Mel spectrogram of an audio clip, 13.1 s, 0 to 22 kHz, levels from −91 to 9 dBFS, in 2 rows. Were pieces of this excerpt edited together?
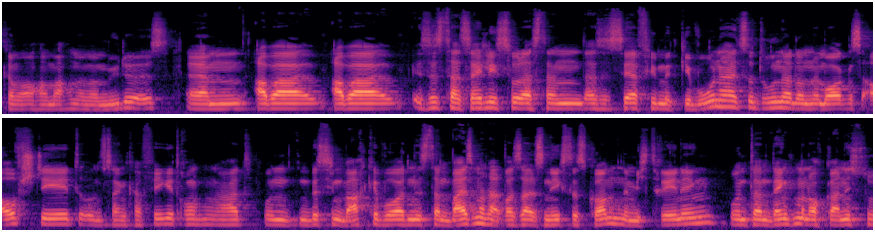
yes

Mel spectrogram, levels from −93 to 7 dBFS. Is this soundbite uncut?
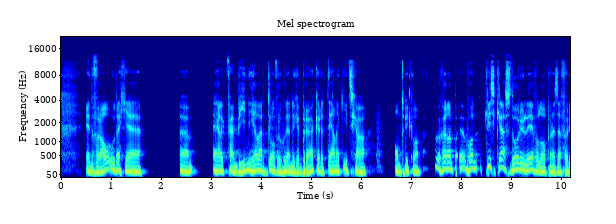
no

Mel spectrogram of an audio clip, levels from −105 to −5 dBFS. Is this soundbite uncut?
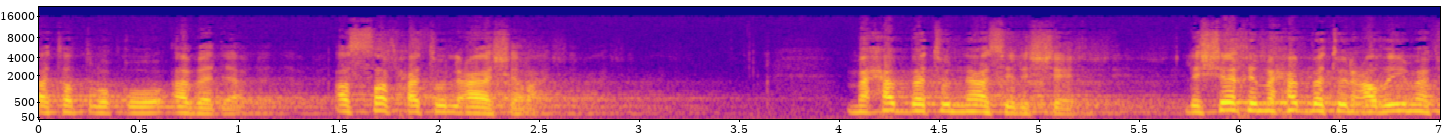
yes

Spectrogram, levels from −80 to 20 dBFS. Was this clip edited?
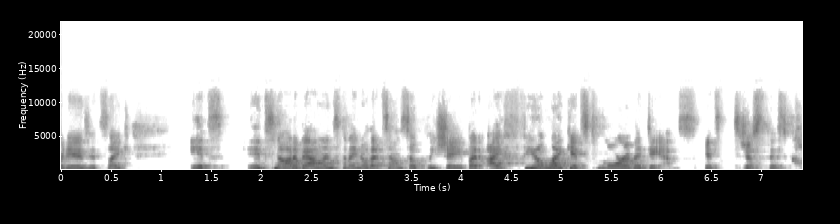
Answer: no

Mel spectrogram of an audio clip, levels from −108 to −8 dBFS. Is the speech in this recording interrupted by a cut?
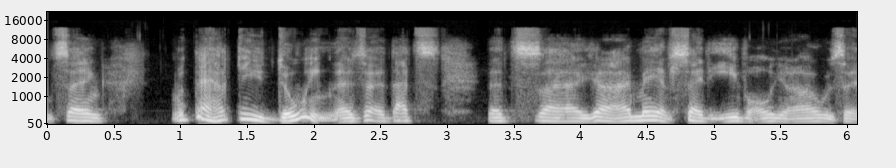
no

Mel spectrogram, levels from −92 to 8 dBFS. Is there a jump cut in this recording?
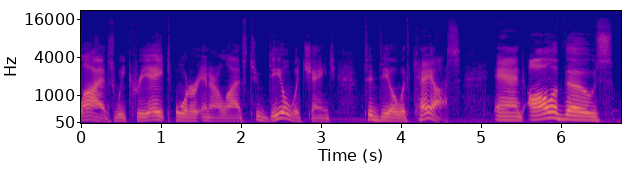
no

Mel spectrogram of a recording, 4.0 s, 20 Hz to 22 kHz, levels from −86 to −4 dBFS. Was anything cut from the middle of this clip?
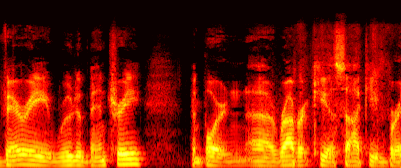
yes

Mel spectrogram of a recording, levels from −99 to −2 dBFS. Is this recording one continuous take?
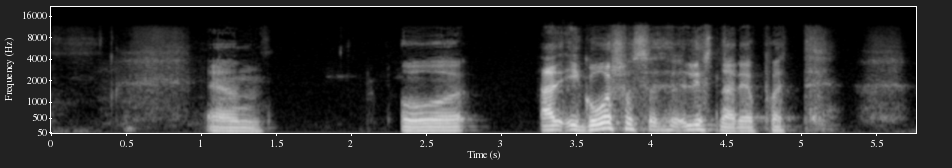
yes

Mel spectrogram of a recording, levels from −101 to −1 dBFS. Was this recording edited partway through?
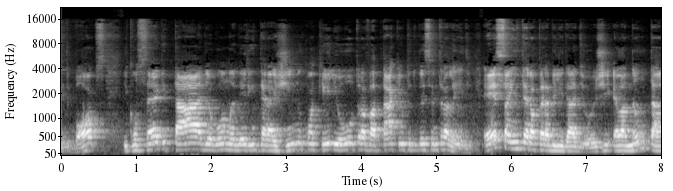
yes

